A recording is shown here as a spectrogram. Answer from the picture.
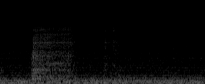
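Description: Quiet steady room hum, with a short soft rustle-like noise about a third of a second in and a fainter one about a second in.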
